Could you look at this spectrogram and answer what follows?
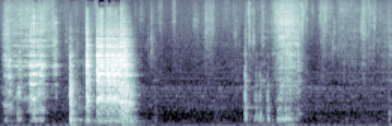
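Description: Wooden cutting board handled on a larger wooden board: a knock about a second in, then a rasping scrape of wood on wood lasting under a second as the board is slid aside. Softer handling of raw chicken strips in a stainless steel bowl follows.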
